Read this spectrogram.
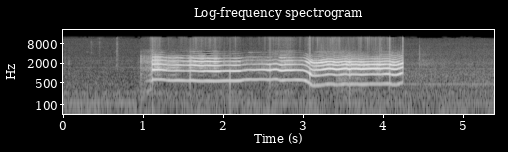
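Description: A young man hums a long, loud, wavering tune close by.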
